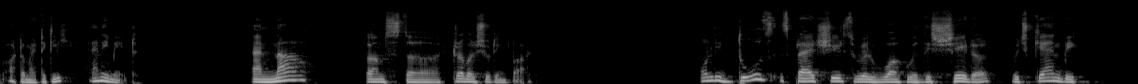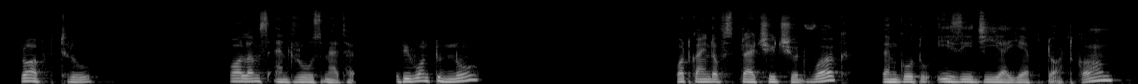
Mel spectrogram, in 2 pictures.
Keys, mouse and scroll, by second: 15.8 click, 19.6-20.6 typing, 22.3 typing.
